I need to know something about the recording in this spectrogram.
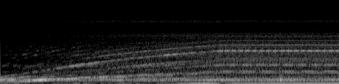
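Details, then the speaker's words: Teamgee H5 electric skateboard hub motor after replacement, previously noisy, tested before reassembly: clean motor whine climbs smoothly in pitch as the wheel spins up, then holds steady with no grinding or clicks. Normal hub motor whine. "remember how bad this wheel sounded before should sound amazing now"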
